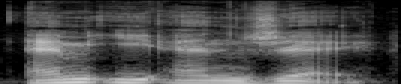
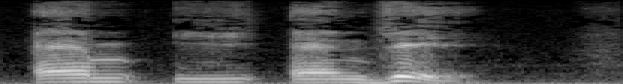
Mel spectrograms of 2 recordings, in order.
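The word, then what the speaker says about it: MENJ: after his last video it's not supposed to be pronounced men is supposed to be pronounced m-e-n-j because it's an acronym it's not supposed to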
